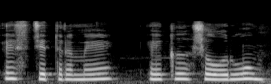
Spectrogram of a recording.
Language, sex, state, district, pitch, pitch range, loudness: Hindi, female, Madhya Pradesh, Bhopal, 240 Hz, 235-250 Hz, -14 LUFS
